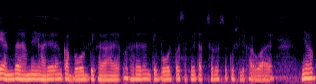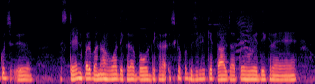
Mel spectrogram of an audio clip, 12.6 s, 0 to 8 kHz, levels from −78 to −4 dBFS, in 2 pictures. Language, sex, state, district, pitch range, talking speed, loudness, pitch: Hindi, male, Chhattisgarh, Rajnandgaon, 110-125 Hz, 220 wpm, -24 LUFS, 115 Hz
